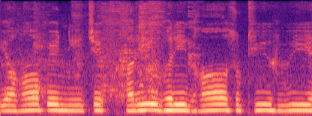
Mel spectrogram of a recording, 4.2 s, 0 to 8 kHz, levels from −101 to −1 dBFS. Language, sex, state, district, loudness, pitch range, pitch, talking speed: Hindi, male, Maharashtra, Gondia, -14 LUFS, 145-155 Hz, 150 Hz, 115 wpm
